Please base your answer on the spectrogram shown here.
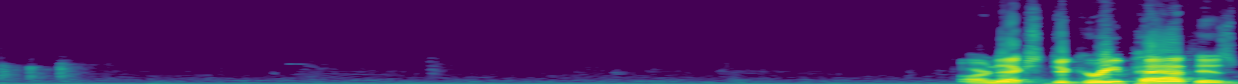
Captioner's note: applause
